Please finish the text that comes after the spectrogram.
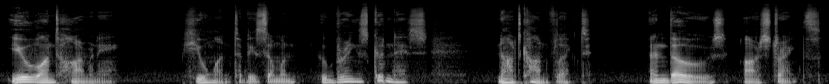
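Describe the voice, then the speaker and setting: Man playing a gentle protective lover, slow soothing pace, breathy husky tone, intimate ASMR roleplay, close dry mic, soft pauses. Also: low-pitched, dry recording, full character voice. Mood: tender, grave. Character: gentle, protective male lover, calm and reassuring. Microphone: close, dry studio microphone.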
